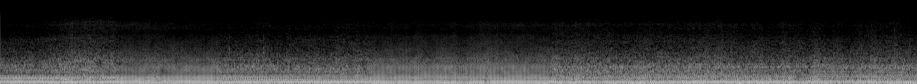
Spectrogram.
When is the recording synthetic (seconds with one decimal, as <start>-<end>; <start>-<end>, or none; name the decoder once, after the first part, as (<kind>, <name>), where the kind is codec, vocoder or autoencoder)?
1.2-2.2 (vocoder, Vocos); 3.7-5.5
